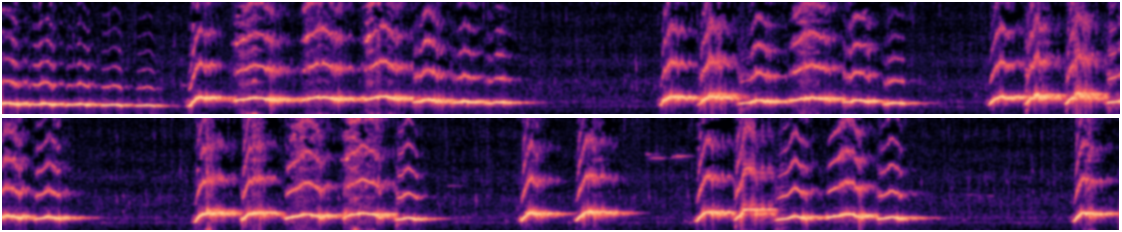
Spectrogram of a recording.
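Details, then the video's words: Tuwu bird in full gacor voice, set against trickling water. It opens with a steady mid-pitched whistle, then gives six separate bursts of bright, wavering, downslurred whistles spaced about a second and a half apart. "Tuwu Gacor Audio - Tembakan Lampiran Burung Tuwu Gacor Sadis"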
